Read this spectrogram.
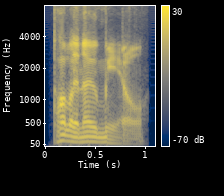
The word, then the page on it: Polynomial: British English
